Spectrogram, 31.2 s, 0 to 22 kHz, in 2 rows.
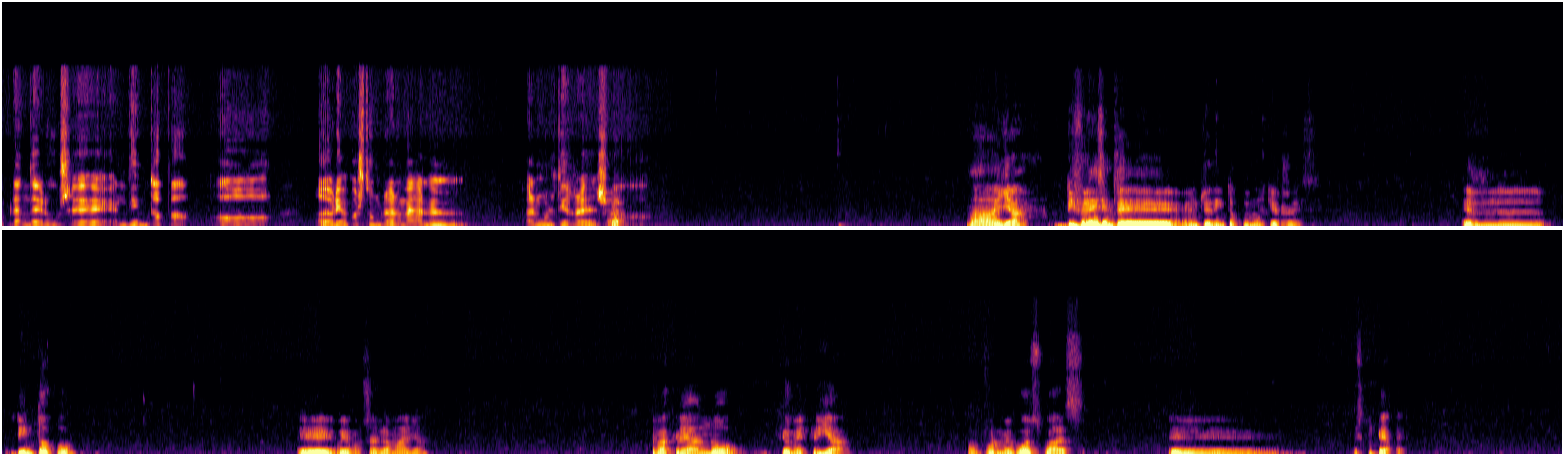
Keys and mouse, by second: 13.1-15.5 drag, 17.4 Tab, 18.6 shift+z, 22.4 Tab, 23.4 Tab.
